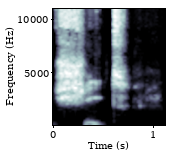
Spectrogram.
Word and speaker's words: Scheat: It's also at 29 degrees of Pisces conjunct a fixed star called Scheat, which is spelt Scheat.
